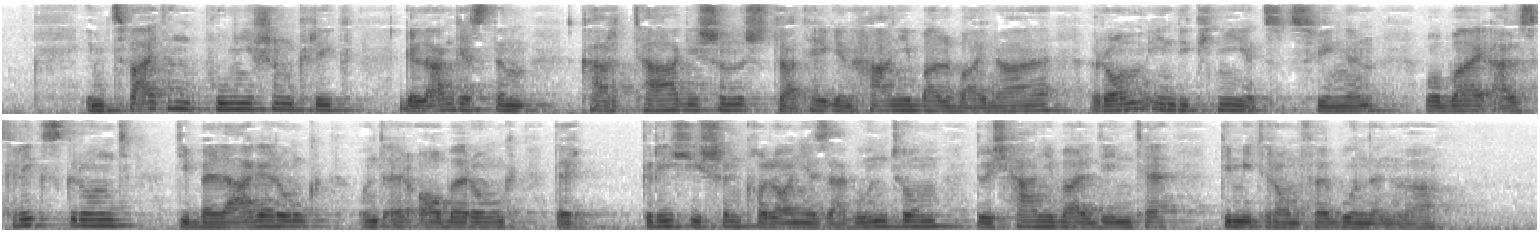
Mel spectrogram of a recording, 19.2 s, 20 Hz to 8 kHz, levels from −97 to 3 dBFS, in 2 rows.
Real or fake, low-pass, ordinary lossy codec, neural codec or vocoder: fake; 7.2 kHz; MP3, 32 kbps; vocoder, 44.1 kHz, 128 mel bands, Pupu-Vocoder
